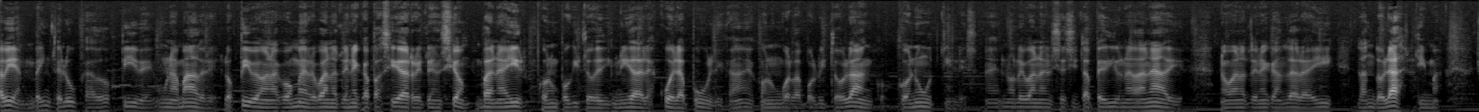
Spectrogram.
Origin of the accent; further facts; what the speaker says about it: Argentina; todos los seres humanos que somos argentinos y que estamos dentro de los límites de nuestro país.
